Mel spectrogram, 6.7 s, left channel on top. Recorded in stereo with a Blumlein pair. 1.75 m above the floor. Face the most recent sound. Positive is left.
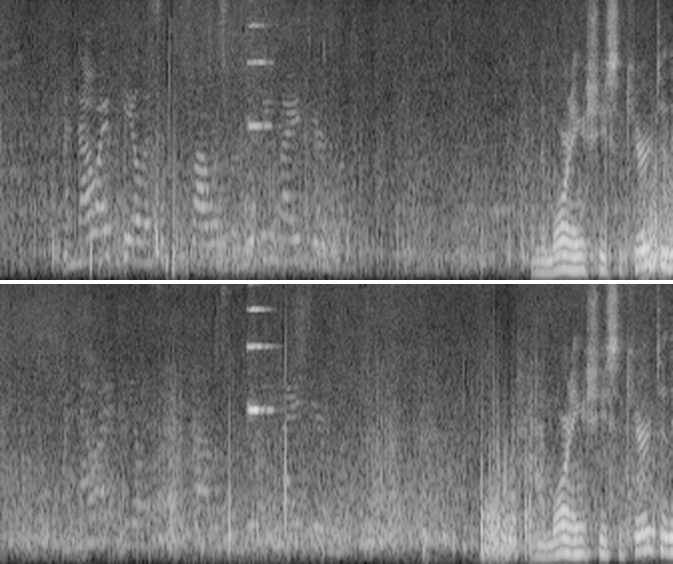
turn(degrees=0)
